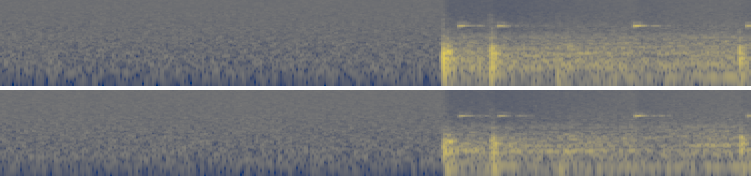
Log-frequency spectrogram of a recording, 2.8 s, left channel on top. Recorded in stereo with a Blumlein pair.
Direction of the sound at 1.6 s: 40° left.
